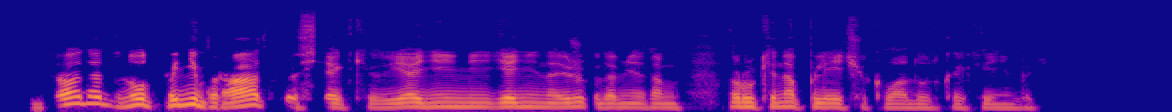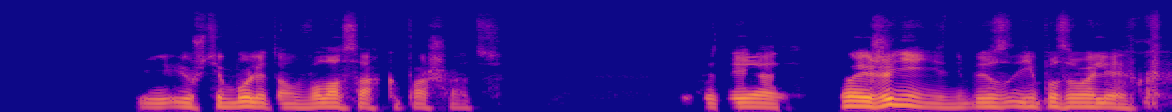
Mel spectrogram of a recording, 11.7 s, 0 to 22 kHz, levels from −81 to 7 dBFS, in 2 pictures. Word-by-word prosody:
Да-да, 195 - +2
ну, 165 - -6
вот 175 - +3
панибратства 150 -2 +3
всякие, 110 -2 -6
вот - - -6
я 125 +1 +2
не 130 +2 -4
не 125 -1 -4
я 125 +1 +2
ненавижу, 125 0 -3
когда 115 0 -5
мне 115 -1 -8
там 110 -3 -8 0.2
руки 130 0 0
на 130 - -1
плечи 115 -3 -5
кладут 105 -2 -9
какие-нибудь. 95 -1 -13 1.3
И 115 0 -6
и 125 - -5
уж 115 -6 -4
тем 130 - -3
более 130 -2 +4
там 110 -1 -6
в - - -9
волосах 120 -2 0
копошаться. - - -12 1.0
Это 120 +2 -4
я 120 -2 +2 0.3
своей 140 -1 +8
жене 160 -1 +6
не 115 - -8
з - - -10
не 110 - -10
поз 125 0 -1
не 130 -1 -2
позволяю 125 -3 0
в 90 - -15
к - - -11
125 Hz, 205 wpm, -22 LUFS, 110-130 Hz, 1.3 s, своей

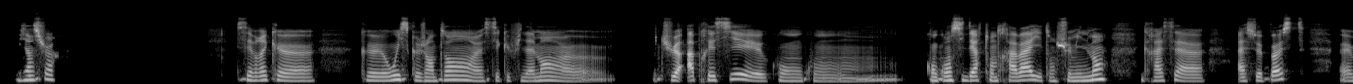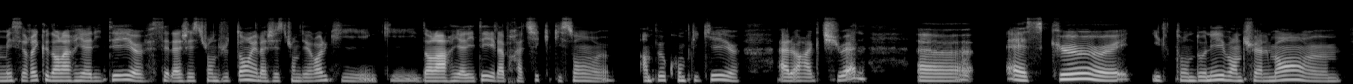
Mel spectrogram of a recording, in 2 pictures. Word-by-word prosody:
Bien 205 +1 +2
sûr. 235 +1 +5 1.8
C'est 215 -3 -1
vrai 200 +3 +2
que 170 -5 0 0.5
que 180 -2 -1
oui, 210 +5 +3
ce 235 - +3
que 180 - -4
j'entends, 200 +3 +1
heu, 165 - -1
c'est 195 -6 -5
que 175 - -8
finalement, 175 +2 -1
hem, 155 - -6 0.5
tu 190 -6 +4
as - - +6
apprécié, 200 -1 +3
heu, 155 - -7
qu'on 160 -1 -7
qu'on 145 +4 -10 0.5
qu'on 175 - -1
considère 190 0 +5
ton 170 - -2
travail 195 +4 +5
et 175 - -5
ton 165 - -6
cheminement 180 +8 +5 0.4
grâce 175 0 -3
à 155 -1 0 0.3
à 165 - +1
ce 170 - 0
poste, 230 - +3 0.4
heu, 165 - -2
mais 170 +1 -3
c'est 175 0 -5
vrai 190 +3 0
que 215 - -2
dans 175 -3 +2
la 175 0 +5
réalité, 175 +5 -1
heu, 165 - -2
c'est 170 +2 -7
la 155 0 +1
gestion 170 +1 -3
du 170 0 -8
temps 205 +5 0
et 195 - +1
la 160 - -1
gestion 165 +1 -5
des 160 0 -6
rôles 180 +4 -1
qui 165 -7 -10
qui, 90 0 -11
dans 160 - +1
la 160 0 +8
réalité 160 +5 -2
et - - 0
la 160 -2 0
pratique, 155 +7 -5
qui 170 - -9
sont, 165 -2 -2
heu, 195 - -9 0.3
un 170 - -3
peu 195 +1 -4
compliquées, 190 +3 -4
heu, - - -9 0.4
à 170 - +2
l'heure 170 0 0
actuelle. 200 +8 +1 0.5
Heu, 170 -1 0 0.4
est-ce 195 -4 +1
que, 235 -5 +5
heu, - - -18 0.2
ils 185 -2 -8
t'ont 180 -1 -6
donné 180 +4 0
éventuellement, 185 +1 0
hem, 155 0 -7
175 Hz, 175 wpm, -23 LUFS, 165-200 Hz, 1.8 s, la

